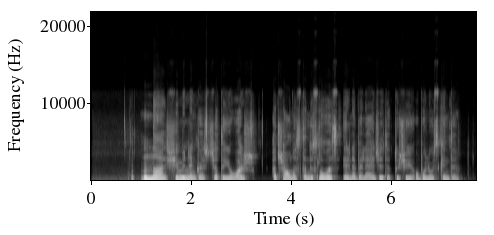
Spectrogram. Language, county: Lithuanian, Panevėžys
